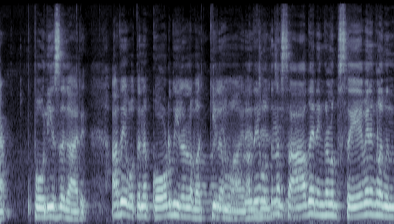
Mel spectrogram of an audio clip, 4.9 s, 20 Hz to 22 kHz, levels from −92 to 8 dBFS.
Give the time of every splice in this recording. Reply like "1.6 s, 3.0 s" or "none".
3.1 s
